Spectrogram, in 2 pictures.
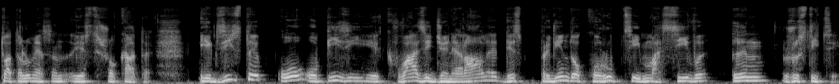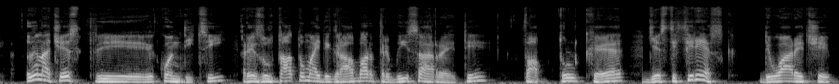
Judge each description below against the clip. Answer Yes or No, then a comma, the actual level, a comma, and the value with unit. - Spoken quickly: No, slow, 110 wpm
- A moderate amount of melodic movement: Yes, average, 3.5 semitones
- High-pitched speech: No, low, 135 Hz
